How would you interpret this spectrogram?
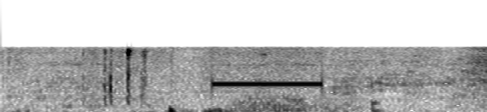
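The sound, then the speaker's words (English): A single steady electronic voicemail beep on the R&J Harvesting answering line marks the start of message recording. It is pure and even in pitch and holds for about half a second at moderate loudness after a few soft clicks and thumps, with quiet line hiss around it. “We're not available to take your call right now, but please leave your name and message after the beep.”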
